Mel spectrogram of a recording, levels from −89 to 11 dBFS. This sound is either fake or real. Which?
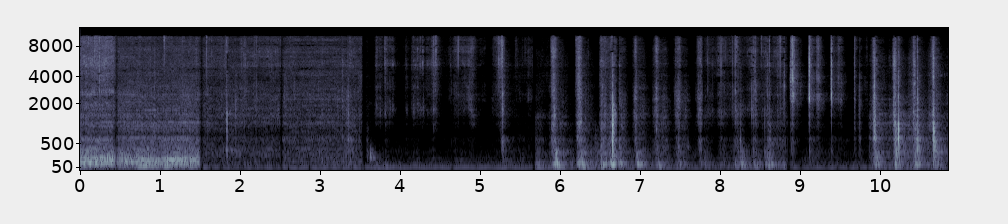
fake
